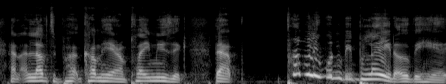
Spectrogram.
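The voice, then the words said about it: English accent. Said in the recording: “I have an accent. ... I am from England”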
